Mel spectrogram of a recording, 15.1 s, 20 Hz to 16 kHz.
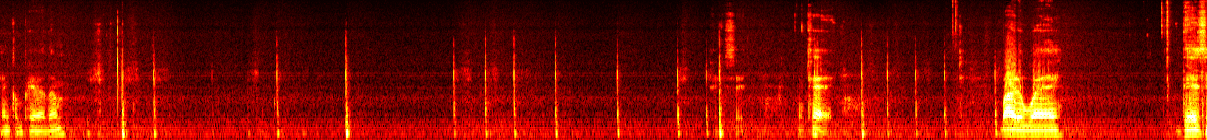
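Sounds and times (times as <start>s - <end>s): faint steady hum: 0.0s - 15.0s.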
